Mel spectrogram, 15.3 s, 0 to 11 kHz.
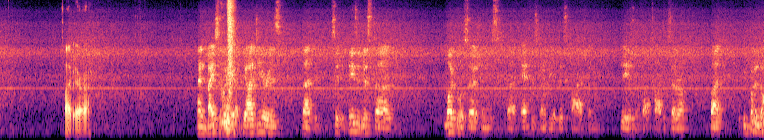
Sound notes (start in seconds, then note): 8.9 static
